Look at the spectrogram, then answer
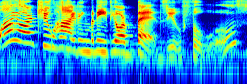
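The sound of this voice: A man puts on a character voice at an extremely high pitch, with a bright, sharp tone and big pitch swings. He talks at a slow pace over faint background noise.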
